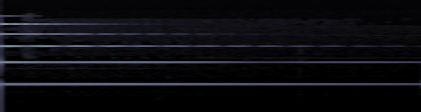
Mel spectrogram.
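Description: The fading ring of a bell-like "ding" sound effect: one clear tone with thinner higher overtones, dying away steadily over about two seconds.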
